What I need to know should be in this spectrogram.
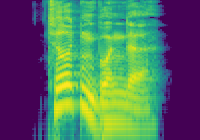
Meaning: dative of Türkenbund
- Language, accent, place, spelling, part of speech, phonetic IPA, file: German, Germany, Berlin, Türkenbunde, noun, [ˈtʏʁkŋ̩bʊndə], De-Türkenbunde.ogg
